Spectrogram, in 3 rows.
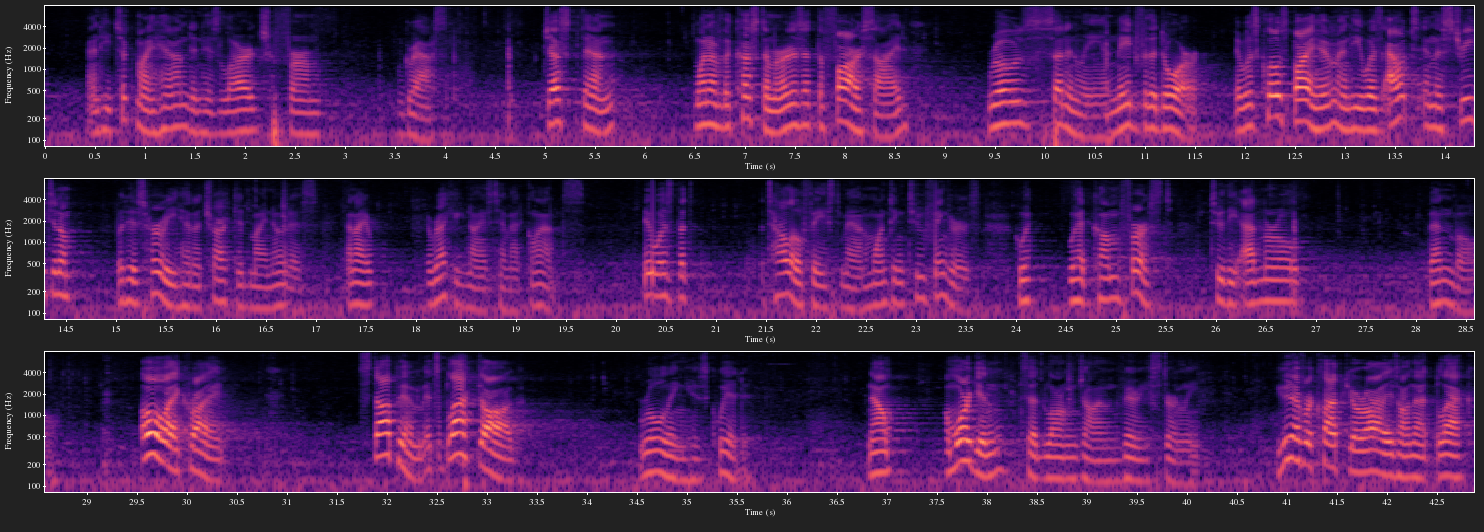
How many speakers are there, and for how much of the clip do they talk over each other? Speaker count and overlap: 1, no overlap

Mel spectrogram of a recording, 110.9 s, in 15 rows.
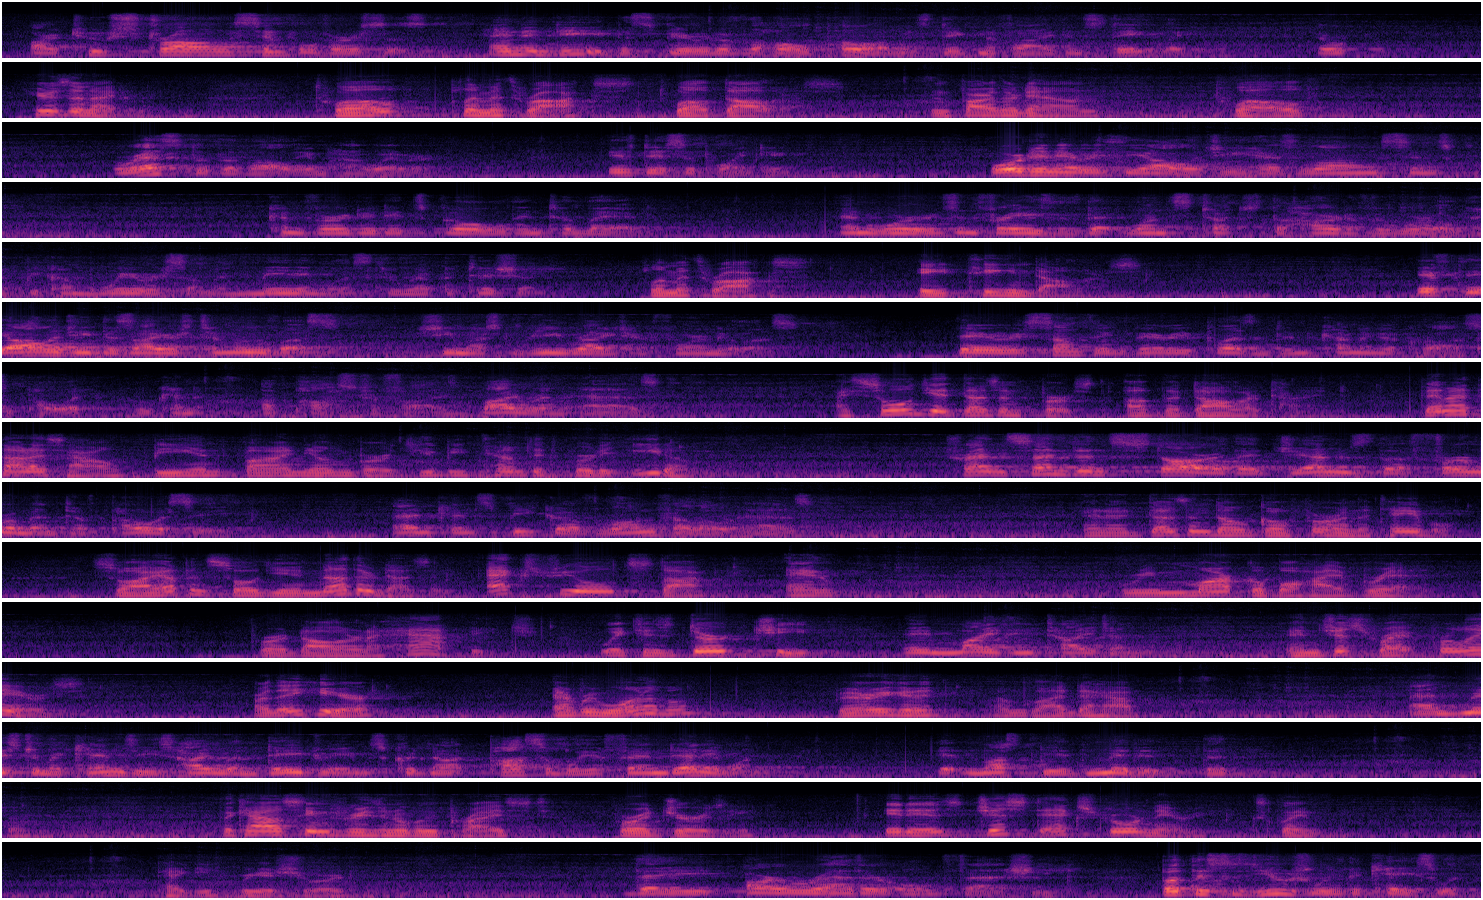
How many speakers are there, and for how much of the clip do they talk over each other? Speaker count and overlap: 2, no overlap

